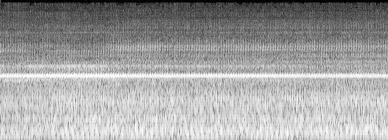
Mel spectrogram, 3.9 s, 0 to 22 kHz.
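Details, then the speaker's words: 2006 GE 5150 BTU window air conditioner with LG compressor, cleaned up, started after drying with a hairdryer; smooth even quiet compressor hum with steady fan tone, no rattles or cycling: normal compressor operation. "lg compressor it really sounds nice sounds pretty good really quiet"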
